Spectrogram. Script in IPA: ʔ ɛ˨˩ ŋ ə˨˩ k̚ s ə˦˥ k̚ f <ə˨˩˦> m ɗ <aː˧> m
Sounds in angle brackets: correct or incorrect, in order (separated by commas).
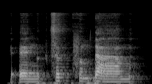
incorrect, correct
